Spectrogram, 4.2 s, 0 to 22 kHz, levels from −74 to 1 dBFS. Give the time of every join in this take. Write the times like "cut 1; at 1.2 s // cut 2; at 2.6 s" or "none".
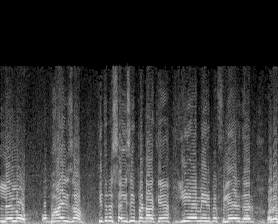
cut 1; at 2.7 s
